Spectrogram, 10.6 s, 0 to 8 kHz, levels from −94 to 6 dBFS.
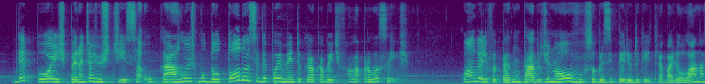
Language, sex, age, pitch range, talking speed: Portuguese, female, 10-29, 210-275 Hz, 175 wpm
